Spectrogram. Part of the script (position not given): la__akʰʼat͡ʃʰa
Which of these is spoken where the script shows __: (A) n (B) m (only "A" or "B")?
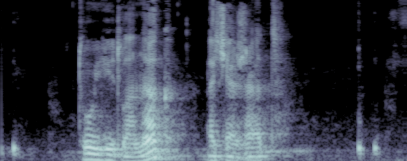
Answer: A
